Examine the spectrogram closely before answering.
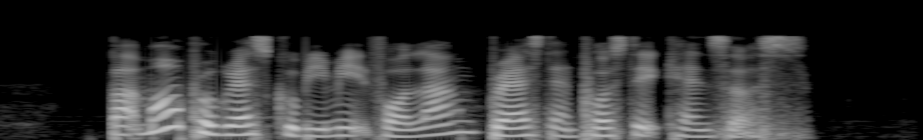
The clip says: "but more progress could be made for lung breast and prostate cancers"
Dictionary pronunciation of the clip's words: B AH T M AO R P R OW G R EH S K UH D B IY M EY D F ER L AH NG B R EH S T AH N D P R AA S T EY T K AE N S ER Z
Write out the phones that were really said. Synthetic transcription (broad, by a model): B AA T M AO P R OW G R EH S K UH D B IY M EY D F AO L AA NG B R EH S T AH N P R AA S T EY T K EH N S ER S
